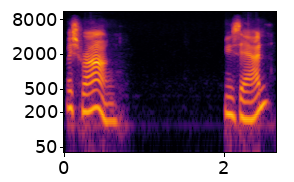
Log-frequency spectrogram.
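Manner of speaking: usual speaking voice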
